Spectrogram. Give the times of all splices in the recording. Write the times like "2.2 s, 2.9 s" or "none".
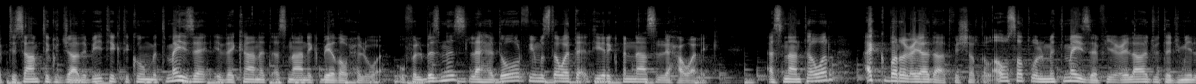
none

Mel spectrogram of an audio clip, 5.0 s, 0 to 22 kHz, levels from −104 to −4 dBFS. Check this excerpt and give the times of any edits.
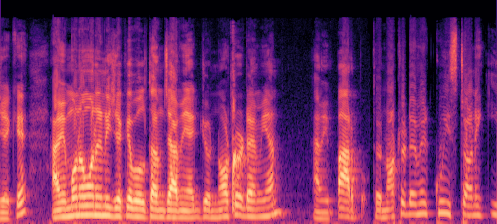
3.6 s

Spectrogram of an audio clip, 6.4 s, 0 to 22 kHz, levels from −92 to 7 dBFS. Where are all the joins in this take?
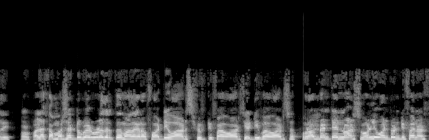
4.5 s

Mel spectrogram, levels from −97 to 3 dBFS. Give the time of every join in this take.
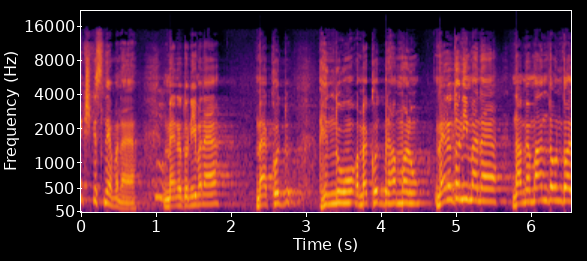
none

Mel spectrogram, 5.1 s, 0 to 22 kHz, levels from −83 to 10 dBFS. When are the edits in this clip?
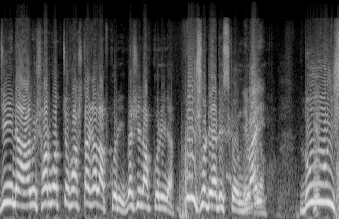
2.6 s

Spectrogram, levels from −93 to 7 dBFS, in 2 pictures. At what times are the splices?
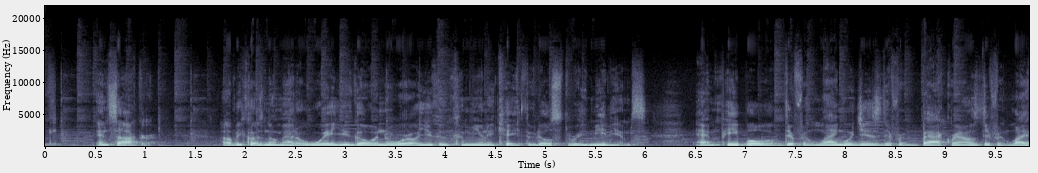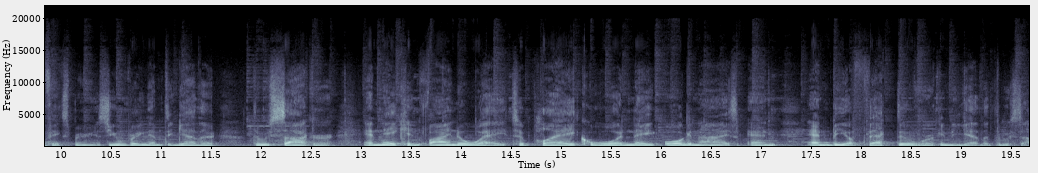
none

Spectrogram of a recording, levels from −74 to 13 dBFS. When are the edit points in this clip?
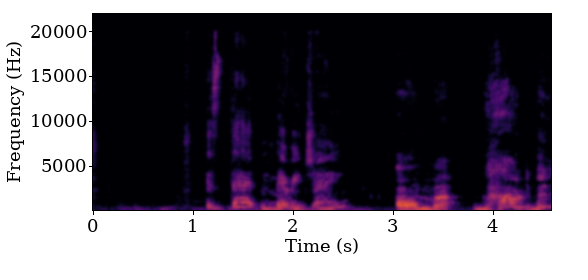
none

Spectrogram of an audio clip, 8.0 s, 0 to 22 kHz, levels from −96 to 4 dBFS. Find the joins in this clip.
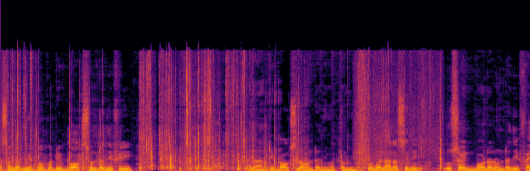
5.4 s

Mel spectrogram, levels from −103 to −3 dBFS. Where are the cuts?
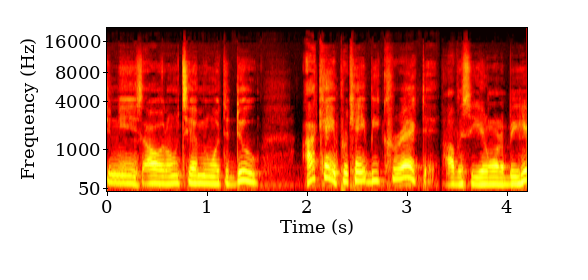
2.5 s, 3.3 s

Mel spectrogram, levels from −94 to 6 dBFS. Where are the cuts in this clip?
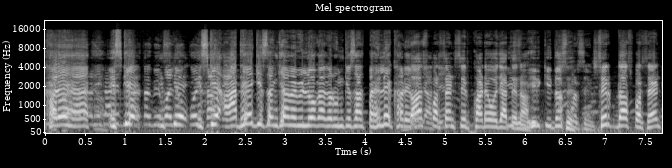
none

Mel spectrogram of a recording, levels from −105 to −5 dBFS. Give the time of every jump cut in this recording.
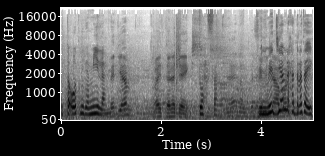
none

